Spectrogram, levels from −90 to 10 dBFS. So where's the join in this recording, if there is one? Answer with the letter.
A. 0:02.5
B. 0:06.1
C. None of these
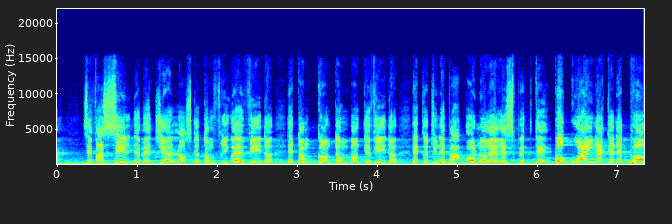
B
